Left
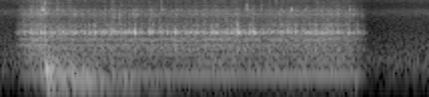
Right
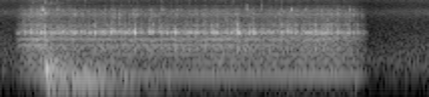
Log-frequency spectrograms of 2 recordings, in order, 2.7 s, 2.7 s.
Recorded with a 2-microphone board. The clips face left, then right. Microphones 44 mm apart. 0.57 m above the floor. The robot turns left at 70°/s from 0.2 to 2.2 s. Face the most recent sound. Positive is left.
turn(degrees=-155)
